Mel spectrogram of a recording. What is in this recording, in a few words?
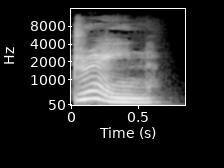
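"drain", British English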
